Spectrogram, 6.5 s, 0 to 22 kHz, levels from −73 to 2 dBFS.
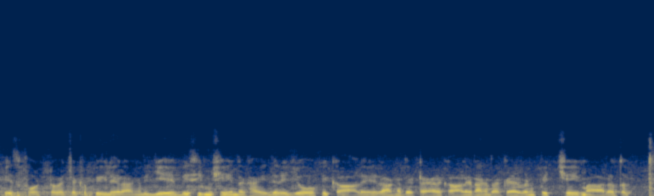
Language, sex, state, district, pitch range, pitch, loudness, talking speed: Punjabi, male, Punjab, Fazilka, 100-105 Hz, 100 Hz, -14 LUFS, 230 wpm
